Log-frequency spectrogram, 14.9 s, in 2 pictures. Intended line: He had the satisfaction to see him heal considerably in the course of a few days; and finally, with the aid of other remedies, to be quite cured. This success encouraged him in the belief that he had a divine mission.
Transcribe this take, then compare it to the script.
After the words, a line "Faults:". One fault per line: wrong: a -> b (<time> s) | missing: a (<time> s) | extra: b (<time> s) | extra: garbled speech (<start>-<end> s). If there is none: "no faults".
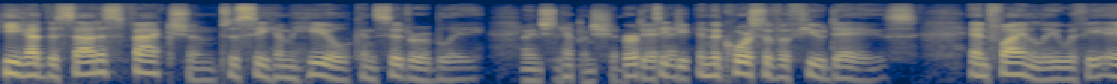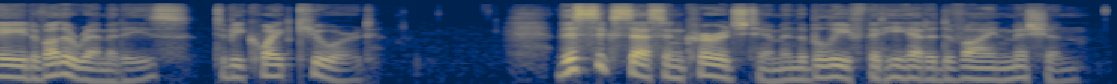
He had the satisfaction to see him heal considerably [garbled] in the course of a few days; and finally, with the aid of other remedies, to be quite cured. This success encouraged him in the belief that he had a divine mission.
Faults:
extra: garbled speech (3.5-4.6 s)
